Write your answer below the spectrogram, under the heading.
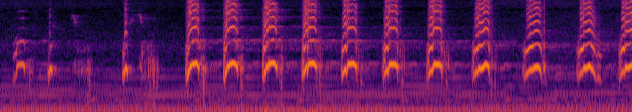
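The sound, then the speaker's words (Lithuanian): White-tailed eagles call as they meet their mates, giving a few short notes and then a rapid, evenly spaced series of about a dozen loud, nasal yelping cries. “Taip kleketuoja jūriniai ereliai, sutikę savo poros narius.”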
